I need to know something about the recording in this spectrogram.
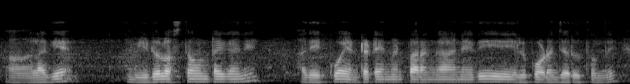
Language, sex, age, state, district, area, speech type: Telugu, male, 18-30, Andhra Pradesh, N T Rama Rao, urban, spontaneous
